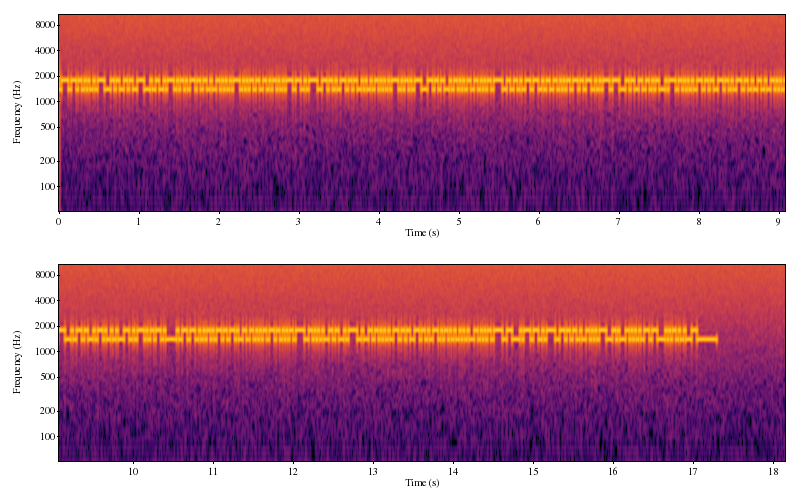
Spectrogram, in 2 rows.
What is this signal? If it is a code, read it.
TTY/TDD text telephone tones (45.45 baud Baudot), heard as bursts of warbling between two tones, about 400 Hz shift, 1600 Hz centre. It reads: … FOLLOWED PRESIDENT ALFREDO CRISTIANIS NEOLIBERAL APPROACH, AND HIS STRUCTURAL ADJUSTMENT PROGRAMS.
